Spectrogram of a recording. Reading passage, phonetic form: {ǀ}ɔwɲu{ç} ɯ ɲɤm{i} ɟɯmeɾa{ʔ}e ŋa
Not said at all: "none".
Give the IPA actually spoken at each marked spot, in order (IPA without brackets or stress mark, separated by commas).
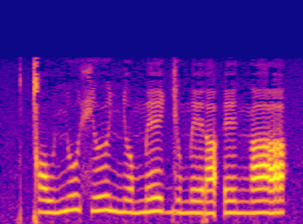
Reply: ǀ, ç, e, ʔ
